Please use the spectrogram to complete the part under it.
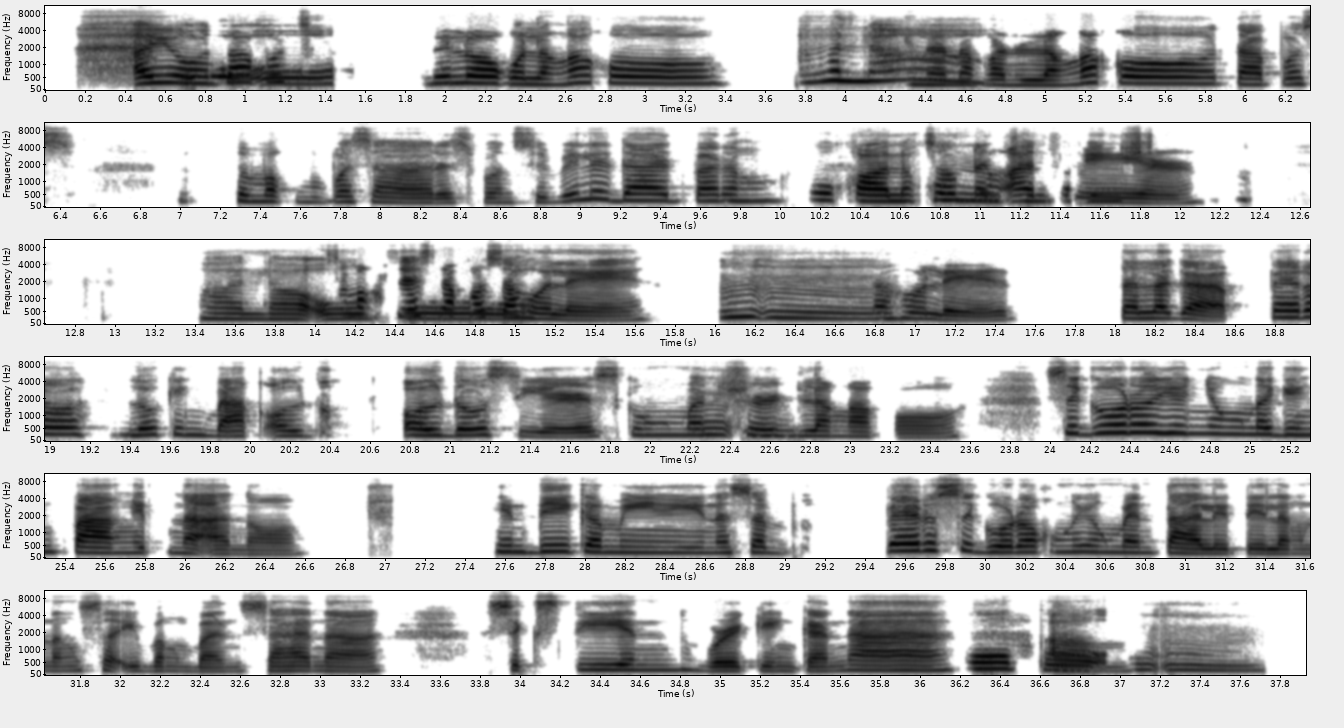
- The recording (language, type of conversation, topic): Filipino, unstructured, Paano mo hinarap ang sitwasyong hindi sumang-ayon ang pamilya mo sa desisyon mo?
- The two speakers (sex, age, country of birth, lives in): female, 25-29, Philippines, Philippines; female, 30-34, Philippines, Philippines
- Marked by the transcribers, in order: other background noise; hiccup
